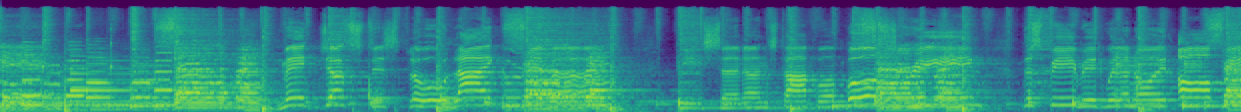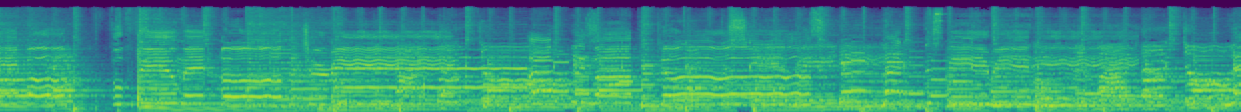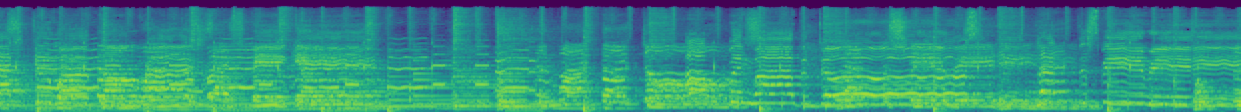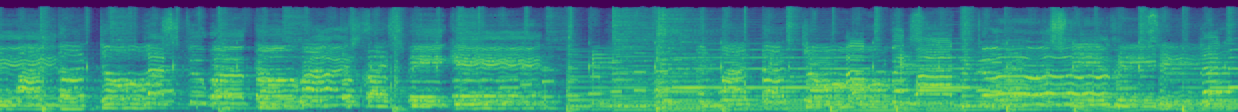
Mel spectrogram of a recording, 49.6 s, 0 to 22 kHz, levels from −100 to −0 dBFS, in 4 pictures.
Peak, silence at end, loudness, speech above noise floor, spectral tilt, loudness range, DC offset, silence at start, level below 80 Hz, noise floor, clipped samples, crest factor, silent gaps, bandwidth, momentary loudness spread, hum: -2 dBFS; 0 s; -15 LUFS; 20 dB; -4 dB/octave; 4 LU; under 0.1%; 0 s; -36 dBFS; -36 dBFS; under 0.1%; 14 dB; none; 17 kHz; 6 LU; none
